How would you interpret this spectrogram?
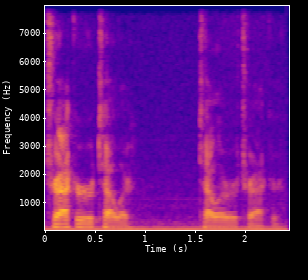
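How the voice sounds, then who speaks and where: A man's voice: sits low, moderate pace, pushed and bright, a little hiss or hum. A man casually commentating as a podcast co-host while playing a card game, with dry self-mocking humor and casual swearing. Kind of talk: casual gaming commentary, chatting while drafting cards.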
